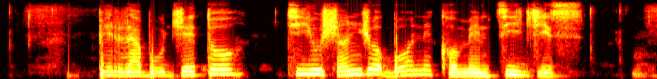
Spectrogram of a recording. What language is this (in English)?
Esperanto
